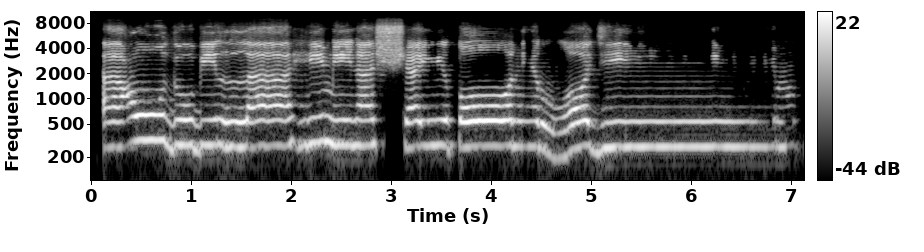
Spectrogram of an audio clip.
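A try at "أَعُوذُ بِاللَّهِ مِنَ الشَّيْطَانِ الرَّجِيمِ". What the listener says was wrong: A'udzu langsung, jangan dijeda.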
